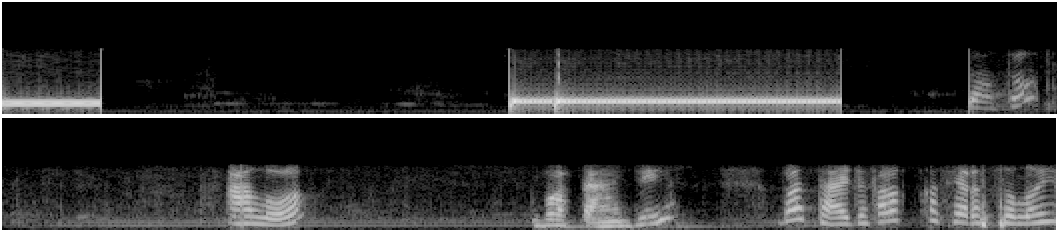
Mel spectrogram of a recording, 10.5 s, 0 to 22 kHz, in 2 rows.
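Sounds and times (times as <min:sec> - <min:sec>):
telephone tone during a call transfer at a bank's quality-control line: 0:00.0 - 0:00.5, 0:02.6 - 0:04.2
speech: 0:06.4 - 0:06.9, 0:07.9 - 0:10.5.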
